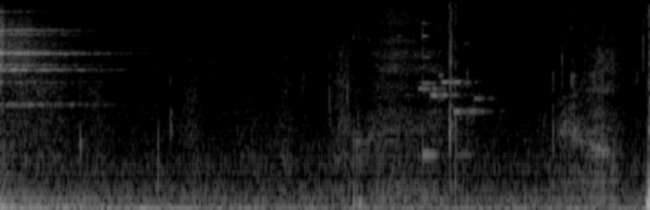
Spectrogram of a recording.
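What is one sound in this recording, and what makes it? A soft electronic chime sounds as a device activates.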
